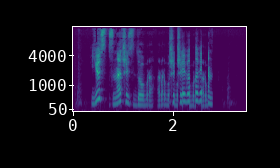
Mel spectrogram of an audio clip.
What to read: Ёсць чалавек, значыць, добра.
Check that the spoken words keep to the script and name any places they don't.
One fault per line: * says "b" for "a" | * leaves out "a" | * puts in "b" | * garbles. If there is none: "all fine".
* leaves out "чалавек"
* garbles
